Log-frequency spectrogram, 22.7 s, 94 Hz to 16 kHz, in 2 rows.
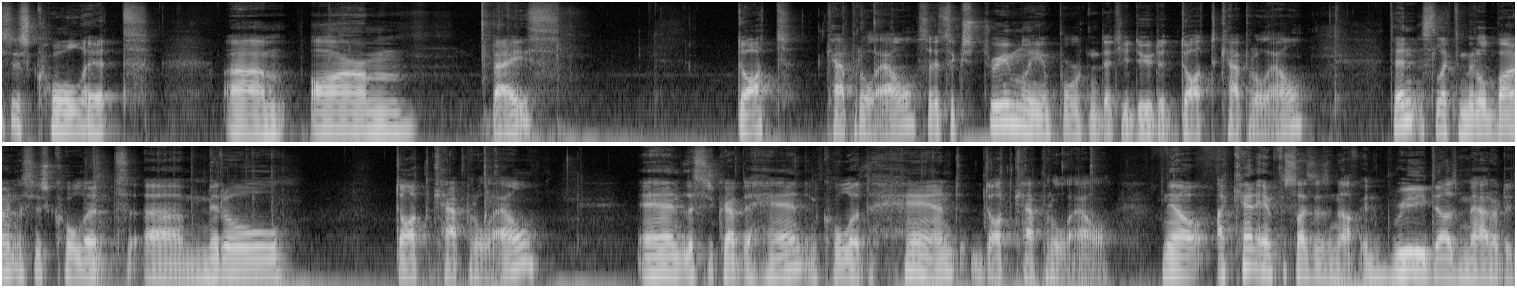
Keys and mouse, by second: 10.2 click, 10.8 click, 11.3-14.7 drag, 12.7 d, 15.9 click, 16.3 shift+middle click, 16.9-19.1 drag.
